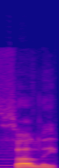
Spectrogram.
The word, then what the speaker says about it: subtly: It said subtly changed. Not suddenly. Subtly. Wait, why subtly spell like that? Cause that's a B, isn't it? It sounds like it should have a D in it.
